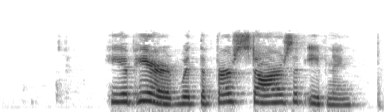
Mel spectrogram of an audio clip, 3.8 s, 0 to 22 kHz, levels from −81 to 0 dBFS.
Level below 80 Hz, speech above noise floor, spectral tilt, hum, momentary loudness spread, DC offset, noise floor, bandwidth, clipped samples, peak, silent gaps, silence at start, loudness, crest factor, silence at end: -66 dBFS; 54 dB; -3 dB/octave; none; 15 LU; under 0.1%; -70 dBFS; 8 kHz; under 0.1%; 0 dBFS; none; 1.1 s; -15 LUFS; 18 dB; 0.35 s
